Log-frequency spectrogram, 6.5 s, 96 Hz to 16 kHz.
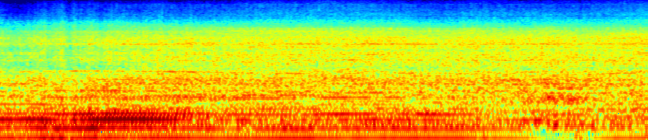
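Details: Mercedes W177 A45s first cold start after fitting a 200-cell sports cat downpipe with reused manifold gasket: deep steady four-cylinder burble settling from a higher start to an even idle, no ticking or puffing; no leak felt at manifold or joints.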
